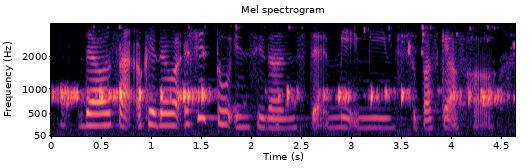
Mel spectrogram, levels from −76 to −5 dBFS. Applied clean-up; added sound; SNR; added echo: none; Trickle, dribble / Splash, splatter; -1 dB; none.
